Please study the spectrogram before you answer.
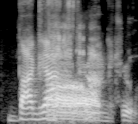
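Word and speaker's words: Bahgtru: Look at how do you pronounce that? Bagat. True.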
